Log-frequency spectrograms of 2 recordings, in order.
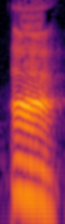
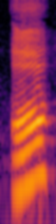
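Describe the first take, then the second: First: The vowel is a wide open ah sound. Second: The vowel is a narrower, less open sound. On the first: The speaker calls it right. "Open, clear, a sound" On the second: The speaker calls it wrong. "It's not an a"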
